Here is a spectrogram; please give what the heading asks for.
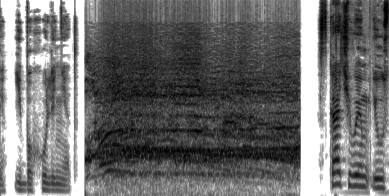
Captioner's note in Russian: Афроамериканцы кричат в восторге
